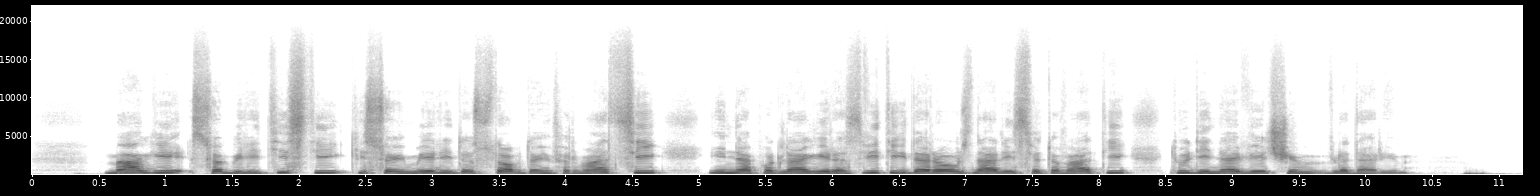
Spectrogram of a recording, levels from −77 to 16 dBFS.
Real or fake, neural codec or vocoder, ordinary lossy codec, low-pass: fake; autoencoder, 48 kHz, 128 numbers a frame, DAC-VAE, trained on Japanese speech; none; 19.8 kHz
